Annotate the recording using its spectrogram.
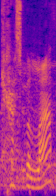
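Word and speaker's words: Kasper Lapp: So we're here with Casper Lapp. Is that correct pronunciation?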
